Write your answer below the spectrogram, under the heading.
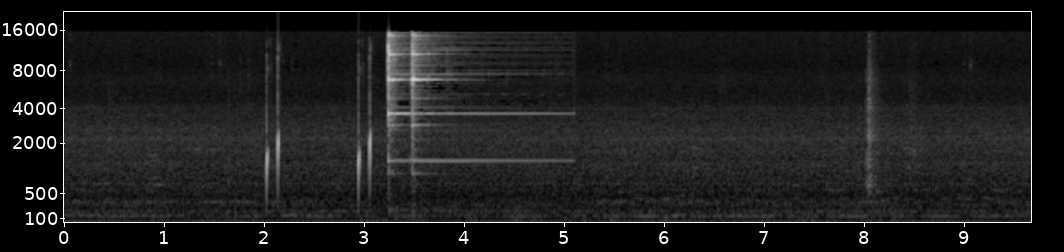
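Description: Subscribe-reminder sound effect: two pairs of sharp clicks, then a bright bell ding that rings on for under two seconds. A faint click comes near the end, over a steady low hum and hiss.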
